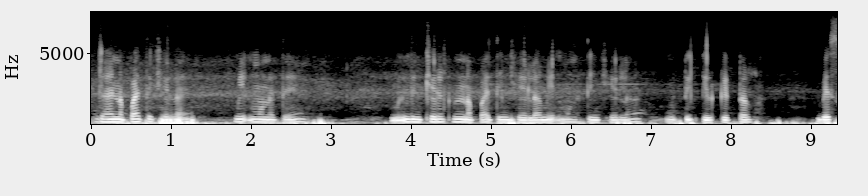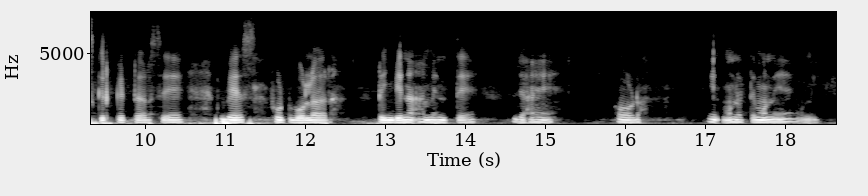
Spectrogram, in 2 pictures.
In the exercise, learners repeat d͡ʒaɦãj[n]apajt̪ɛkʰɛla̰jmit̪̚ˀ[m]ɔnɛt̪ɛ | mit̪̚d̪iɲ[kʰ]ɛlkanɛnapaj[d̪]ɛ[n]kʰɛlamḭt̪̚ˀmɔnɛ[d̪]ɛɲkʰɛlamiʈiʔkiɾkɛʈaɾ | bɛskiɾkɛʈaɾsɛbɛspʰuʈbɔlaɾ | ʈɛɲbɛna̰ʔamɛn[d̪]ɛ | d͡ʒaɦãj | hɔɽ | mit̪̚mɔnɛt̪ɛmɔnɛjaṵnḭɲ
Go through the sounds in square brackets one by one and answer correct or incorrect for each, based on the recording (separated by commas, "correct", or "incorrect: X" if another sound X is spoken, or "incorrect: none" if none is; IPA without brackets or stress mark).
correct, correct, correct, incorrect: t̪, incorrect: ɲ, incorrect: t̪, incorrect: t̪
